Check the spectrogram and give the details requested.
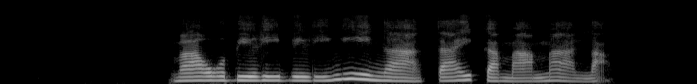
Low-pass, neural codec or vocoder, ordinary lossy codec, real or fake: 10.8 kHz; codec, 16 kHz in and 24 kHz out, 0.8 kbps, FocalCodec, streaming, 65536 codes; MP3, 96 kbps; fake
